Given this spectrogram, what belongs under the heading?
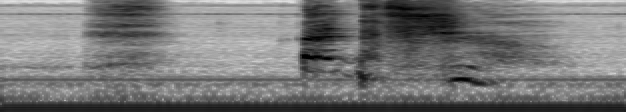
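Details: A breath in, then an abrupt explosive burst with a trailing voiced release, from a person with a cold on its worst day: a forceful sneeze.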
